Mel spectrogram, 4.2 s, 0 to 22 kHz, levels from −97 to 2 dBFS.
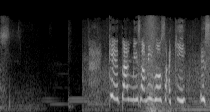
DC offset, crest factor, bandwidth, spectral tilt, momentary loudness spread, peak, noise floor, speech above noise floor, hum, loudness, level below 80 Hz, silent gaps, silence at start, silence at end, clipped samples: under 0.1%; 20 dB; 12.5 kHz; -1.5 dB/octave; 18 LU; -10 dBFS; -70 dBFS; 42 dB; none; -28 LUFS; -56 dBFS; none; 0 s; 0 s; under 0.1%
